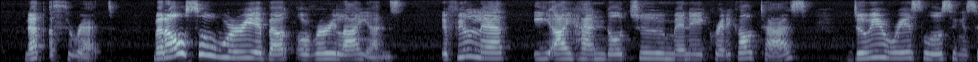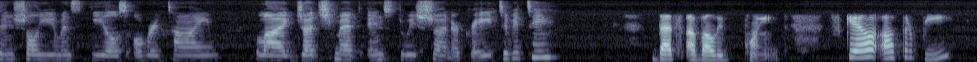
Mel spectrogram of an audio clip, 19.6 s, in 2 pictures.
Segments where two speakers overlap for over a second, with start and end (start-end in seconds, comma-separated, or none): none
